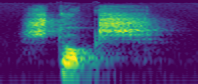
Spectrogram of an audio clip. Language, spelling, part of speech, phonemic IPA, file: Dutch, stocks, noun, /stɔks/, Nl-stocks.ogg
- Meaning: plural of stock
